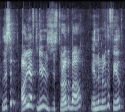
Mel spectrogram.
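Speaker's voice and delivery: high, fast froggy puppet voice; Kermit voice. Retold or imitated. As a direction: rattle it off like a frog puppet. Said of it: "Like, Kermit".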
